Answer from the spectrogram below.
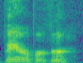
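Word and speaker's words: Bare Burger: And then after that, we went to a burger place called Bear Burger. It's spelled B-A-R-E.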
